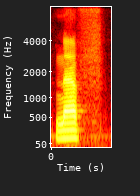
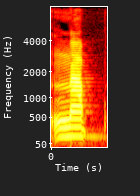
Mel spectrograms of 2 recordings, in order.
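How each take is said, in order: First: The final consonant has breath flowing through it. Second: The final consonant is clipped with no airflow. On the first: The speaker calls it right. "harus ada nafas yang mengalir ketika kita mengucapkannya" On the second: The speaker calls it wrong. "jangan dibaca nap, nap begitu jangan"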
